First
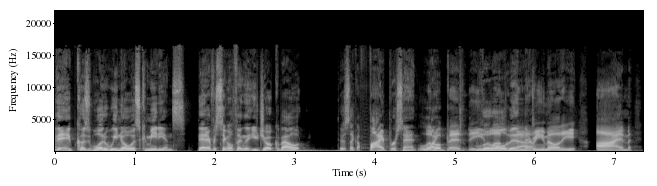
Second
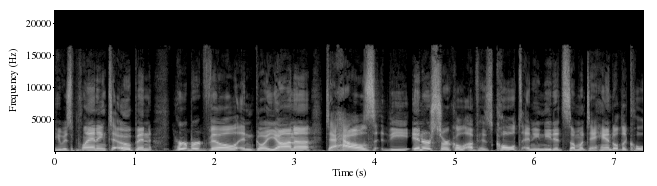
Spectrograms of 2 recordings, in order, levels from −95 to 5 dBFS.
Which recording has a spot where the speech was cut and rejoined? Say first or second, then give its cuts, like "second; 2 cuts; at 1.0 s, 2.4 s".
first; 2 cuts; at 1.7 s, 6.0 s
